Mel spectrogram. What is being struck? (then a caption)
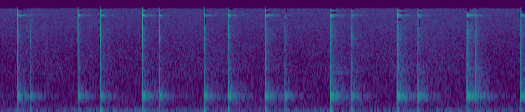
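Glass drinking cup. An empty, clear glass drinking glass shaped like a beer can, with a printed logo, is held in the hand and tapped with long nails and fingertips. Sixteen quick, sharp clicks fall in pairs at a steady pace, each with a brief high glassy ring.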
